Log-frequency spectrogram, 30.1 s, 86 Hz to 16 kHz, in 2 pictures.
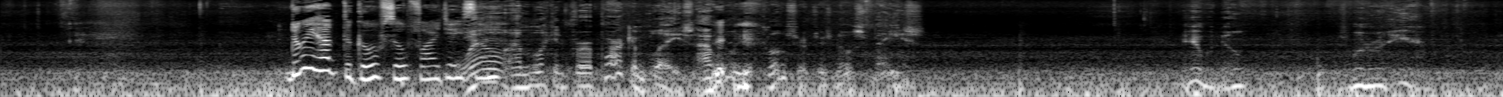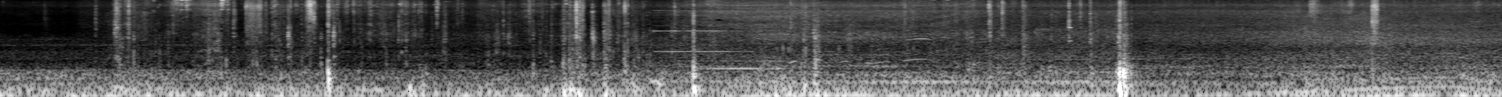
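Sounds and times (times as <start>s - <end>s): car engine running: 0.0s - 30.0s
brief high tone: 21.6s - 23.0s
sharp thump: 26.2s - 26.5s.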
